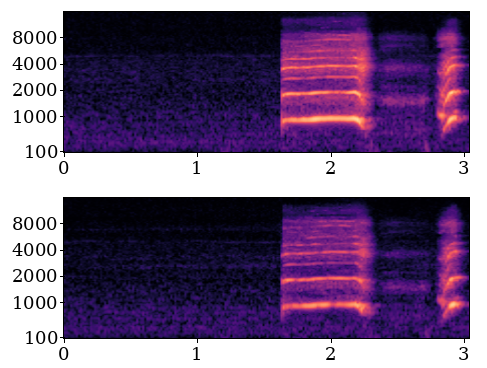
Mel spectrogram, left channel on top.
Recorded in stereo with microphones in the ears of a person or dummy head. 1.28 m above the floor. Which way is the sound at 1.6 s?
45° left (ahead or behind).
